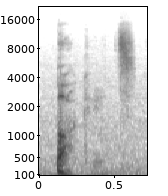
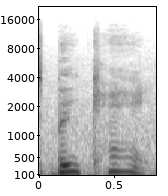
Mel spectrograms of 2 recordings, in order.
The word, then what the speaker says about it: Bucket: Yeah, her surname was Bucket, but she pronounced it Bouquet. People will be like, Mrs. Bucket? It's not Bucket, it's Bouquet.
